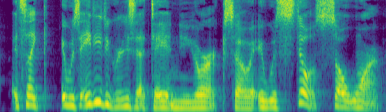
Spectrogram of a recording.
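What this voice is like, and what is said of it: Creaky, worn-out voice. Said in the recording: “you can tell my voice is still kind of creaky from this whole week and the weekend in Times Square”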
